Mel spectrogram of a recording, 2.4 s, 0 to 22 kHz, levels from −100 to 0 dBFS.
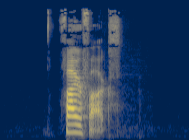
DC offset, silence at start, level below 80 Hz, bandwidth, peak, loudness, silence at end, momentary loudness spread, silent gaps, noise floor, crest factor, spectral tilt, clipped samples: under 0.1%; 0.75 s; -82 dBFS; 17 kHz; -2 dBFS; -19 LUFS; 0.9 s; 20 LU; none; -89 dBFS; 22 dB; -1 dB/octave; under 0.1%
